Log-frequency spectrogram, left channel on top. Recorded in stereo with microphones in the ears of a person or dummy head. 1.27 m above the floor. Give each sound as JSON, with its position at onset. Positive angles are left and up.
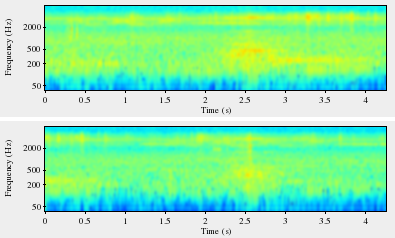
{"t": 2.1, "sound": "a whoosh", "side_deg": 10, "distance_m": 6.0}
